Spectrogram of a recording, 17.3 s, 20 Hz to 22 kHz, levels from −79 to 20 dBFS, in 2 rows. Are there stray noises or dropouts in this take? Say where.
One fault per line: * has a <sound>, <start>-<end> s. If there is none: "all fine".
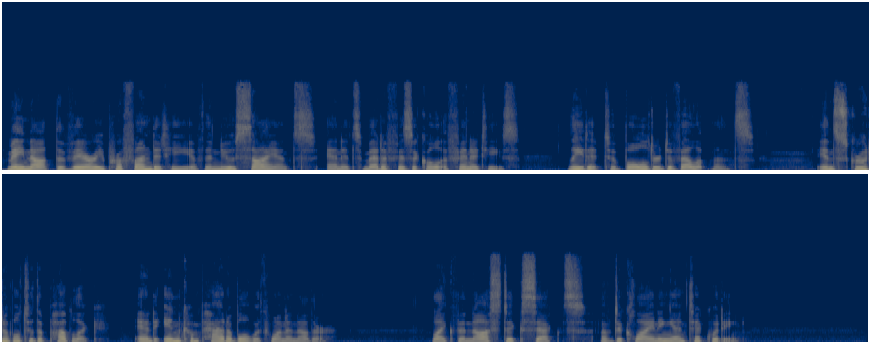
all fine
